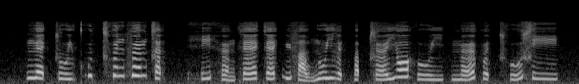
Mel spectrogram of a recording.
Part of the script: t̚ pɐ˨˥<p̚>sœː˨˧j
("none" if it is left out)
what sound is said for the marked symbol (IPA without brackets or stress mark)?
p̚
